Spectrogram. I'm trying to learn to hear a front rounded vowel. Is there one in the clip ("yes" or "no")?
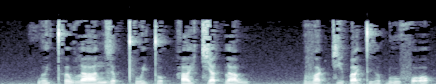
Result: no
